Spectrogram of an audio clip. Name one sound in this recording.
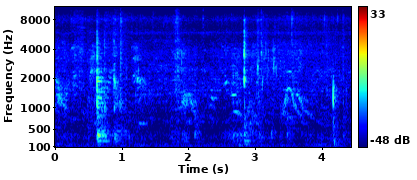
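A wooden spatula stirs chunks of food through thick sauce in a metal wok.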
